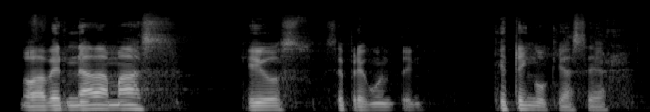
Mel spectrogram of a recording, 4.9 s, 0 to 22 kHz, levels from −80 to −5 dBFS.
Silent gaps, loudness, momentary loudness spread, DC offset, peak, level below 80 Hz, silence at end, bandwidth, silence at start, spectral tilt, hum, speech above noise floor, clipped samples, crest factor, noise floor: none; -36 LUFS; 15 LU; under 0.1%; -18 dBFS; -78 dBFS; 0.15 s; 15.5 kHz; 0.15 s; -4.5 dB/octave; none; 34 dB; under 0.1%; 20 dB; -69 dBFS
